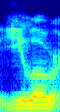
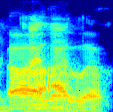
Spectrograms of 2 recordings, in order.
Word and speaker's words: Isla: I did not think that Alba and Elo were gonna win. Am I saying her name wrong again? Isla, Isla, yeah.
